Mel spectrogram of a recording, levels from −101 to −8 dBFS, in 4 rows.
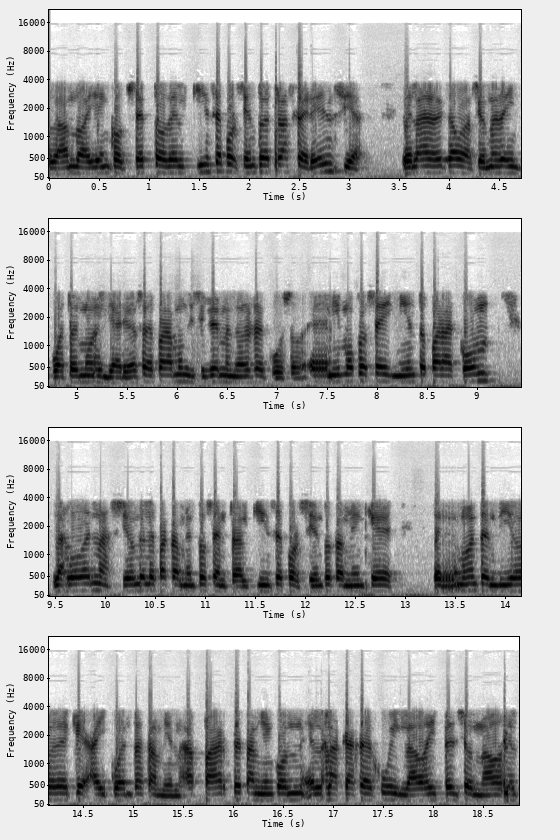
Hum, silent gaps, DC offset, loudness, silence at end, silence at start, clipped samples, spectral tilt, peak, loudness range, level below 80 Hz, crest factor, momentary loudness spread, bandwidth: none; none; under 0.1%; -12 LUFS; 0 s; 0 s; under 0.1%; -5.5 dB/octave; 0 dBFS; 1 LU; -44 dBFS; 12 dB; 3 LU; 8.6 kHz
